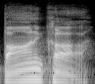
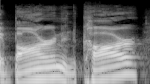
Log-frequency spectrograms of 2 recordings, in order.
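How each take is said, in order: First: BARN and CAR as "bahn" and "cah"; non-rhotic, R dropped. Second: BARN and CAR with the R pronounced; rhotic R. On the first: Teacher showing non-rhotic dialects, dropped R. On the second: Teacher showing rhotic dialects, clear R. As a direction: sound every R in BARN and CAR. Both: Shown as a demonstration. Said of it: "rhotic and non-rhotic dialects".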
